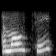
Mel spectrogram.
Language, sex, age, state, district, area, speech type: Nepali, female, 30-45, West Bengal, Darjeeling, rural, conversation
